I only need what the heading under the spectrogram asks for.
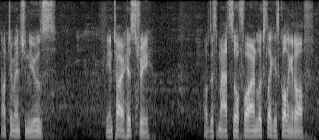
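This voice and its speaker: A man with a fairly low voice calls a poker match from a commentary booth. He breaks down each hand in an analytical way, with a dry sense of humor. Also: little pitch movement, moderate pace.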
